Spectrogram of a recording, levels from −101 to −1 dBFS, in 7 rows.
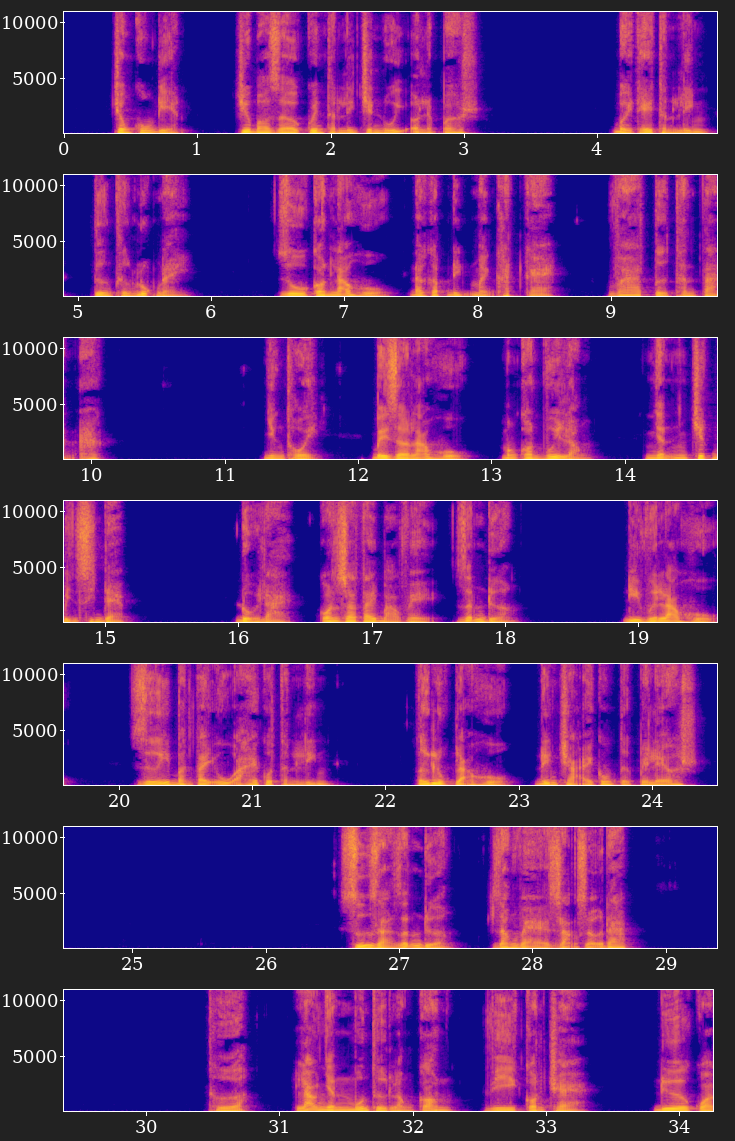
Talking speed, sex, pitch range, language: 175 wpm, male, 80-110 Hz, Vietnamese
